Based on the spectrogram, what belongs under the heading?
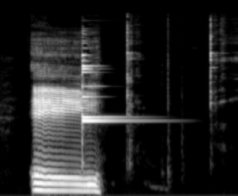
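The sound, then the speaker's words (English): An empty drinking glass clinks once with a bright, ringing tone that hangs and slowly fades, followed by a few faint taps as it is handled. “This must have been some kind of glass, which I don't remember what was in here.”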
